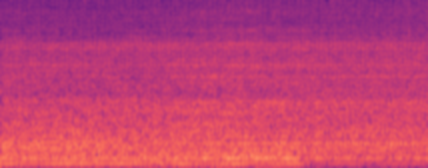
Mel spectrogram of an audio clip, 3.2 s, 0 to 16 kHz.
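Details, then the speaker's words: 2008 Nissan Versa, formerly near-silent, with a steady idle drone and a faint wavering whine; owner suspects the alternator or a pulley starting to go bad, source unconfirmed; oil fresh, coolant about half. "sounds like it might be the alternator. Oh, that's why. It's a pulley, I think. Right?"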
